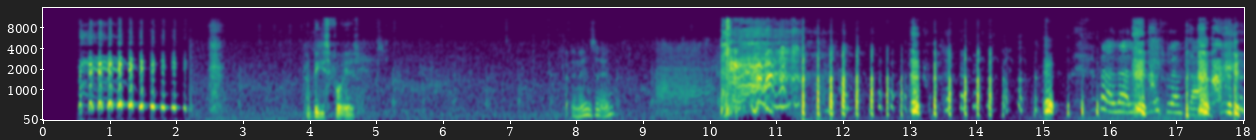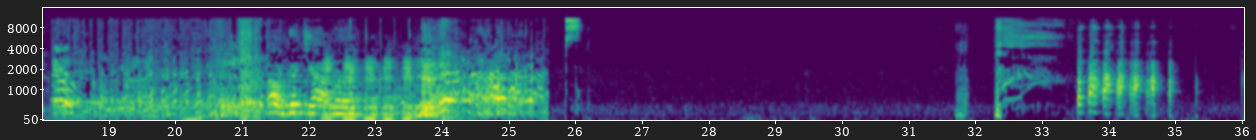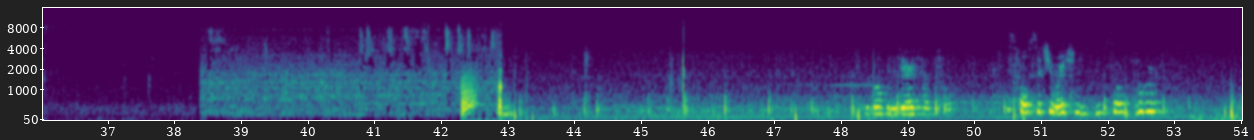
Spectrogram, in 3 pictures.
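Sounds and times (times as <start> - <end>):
fart: 9.2 - 10.2, 22.2 - 23.8, 31.7 - 32.0, 42.3 - 43.2
bursts of laughter: 10.2 - 15.8, 22.2 - 25.6, 32.3 - 35.1
person laughing hard: 22.9 - 25.6, 32.3 - 35.0.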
